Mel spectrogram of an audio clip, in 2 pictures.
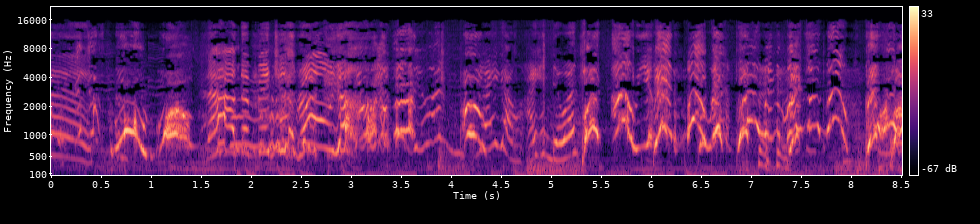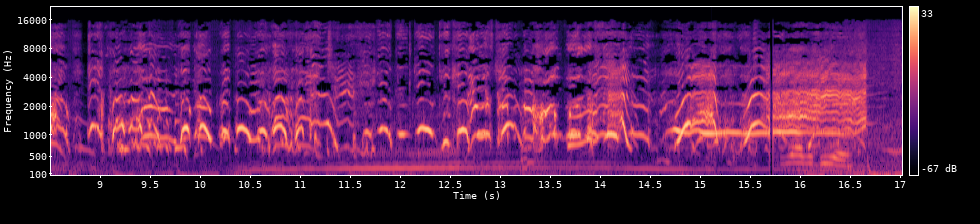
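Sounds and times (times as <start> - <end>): children squealing and chattering: 0.0 - 17.0.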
